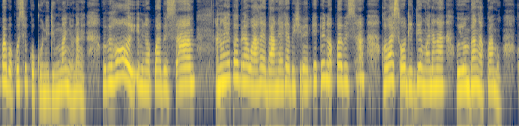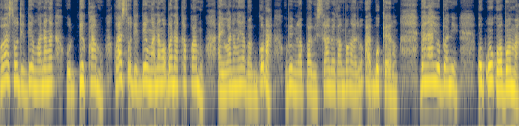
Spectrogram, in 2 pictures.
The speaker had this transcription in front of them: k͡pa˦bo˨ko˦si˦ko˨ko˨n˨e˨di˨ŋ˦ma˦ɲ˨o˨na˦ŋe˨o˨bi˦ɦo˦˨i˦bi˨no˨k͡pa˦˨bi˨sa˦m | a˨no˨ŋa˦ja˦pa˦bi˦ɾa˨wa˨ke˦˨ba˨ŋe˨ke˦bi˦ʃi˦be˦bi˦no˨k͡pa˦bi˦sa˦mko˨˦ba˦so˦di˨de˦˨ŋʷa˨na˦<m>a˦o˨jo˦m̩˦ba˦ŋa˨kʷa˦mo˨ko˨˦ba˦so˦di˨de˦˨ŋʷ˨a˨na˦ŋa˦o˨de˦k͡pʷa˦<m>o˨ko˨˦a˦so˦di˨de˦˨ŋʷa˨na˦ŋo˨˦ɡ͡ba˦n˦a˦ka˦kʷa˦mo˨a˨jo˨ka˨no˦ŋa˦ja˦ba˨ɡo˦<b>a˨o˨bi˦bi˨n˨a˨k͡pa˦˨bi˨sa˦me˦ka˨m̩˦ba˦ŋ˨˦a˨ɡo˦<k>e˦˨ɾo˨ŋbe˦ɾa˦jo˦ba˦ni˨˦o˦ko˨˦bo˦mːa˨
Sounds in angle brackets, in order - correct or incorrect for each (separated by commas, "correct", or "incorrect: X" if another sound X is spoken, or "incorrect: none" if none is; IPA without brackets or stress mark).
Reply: incorrect: ŋ, correct, incorrect: m, correct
